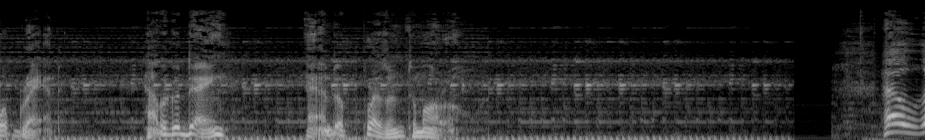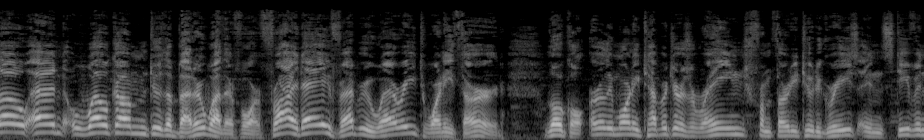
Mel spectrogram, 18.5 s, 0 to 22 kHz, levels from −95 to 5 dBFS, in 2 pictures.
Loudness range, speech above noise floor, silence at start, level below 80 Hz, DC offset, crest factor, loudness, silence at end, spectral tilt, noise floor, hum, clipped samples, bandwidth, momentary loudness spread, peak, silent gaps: 12 LU; 38 dB; 0 s; -50 dBFS; under 0.1%; 16 dB; -32 LUFS; 0 s; -6.5 dB/octave; -70 dBFS; none; under 0.1%; 16 kHz; 19 LU; -16 dBFS; none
